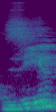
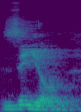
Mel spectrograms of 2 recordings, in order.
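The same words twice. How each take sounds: First: "zeal" as one syllable, ZEEL; pure long ee in "zeal", no glide; IPA pronunciation. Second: "zeal" drawn out as ZEE-uhl; native-speaker pronunciation. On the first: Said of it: "by I P A". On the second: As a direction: add a glide before the l in "zeal". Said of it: "they say zeal". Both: Shown as a demonstration.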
